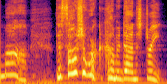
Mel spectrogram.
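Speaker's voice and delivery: high, loud urgent warning; panicked daughter. Retold or imitated. Daughter warning her mom about the social worker, high and urgent. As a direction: rush the news like the danger's coming. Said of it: "She like".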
